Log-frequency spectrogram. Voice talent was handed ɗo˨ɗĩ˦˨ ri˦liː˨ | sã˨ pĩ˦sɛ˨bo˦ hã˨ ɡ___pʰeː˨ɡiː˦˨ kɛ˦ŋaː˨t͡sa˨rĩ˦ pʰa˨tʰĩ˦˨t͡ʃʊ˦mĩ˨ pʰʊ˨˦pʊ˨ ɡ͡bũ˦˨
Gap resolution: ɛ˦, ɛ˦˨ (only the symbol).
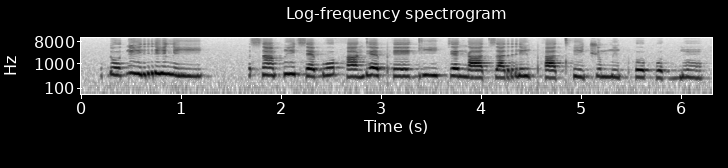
ɛ˦˨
